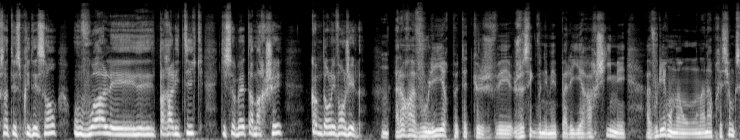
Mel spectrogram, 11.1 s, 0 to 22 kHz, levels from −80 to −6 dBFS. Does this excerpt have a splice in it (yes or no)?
yes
